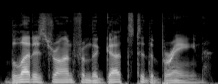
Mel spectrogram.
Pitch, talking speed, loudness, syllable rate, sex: 95 Hz, 245 wpm, -20 LUFS, 4.4 syllables/s, male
